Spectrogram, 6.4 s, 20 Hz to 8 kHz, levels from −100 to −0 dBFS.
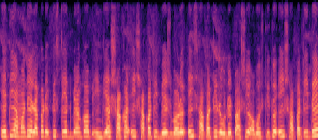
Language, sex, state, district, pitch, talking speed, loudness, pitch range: Bengali, female, West Bengal, Dakshin Dinajpur, 260 Hz, 195 wpm, -16 LUFS, 245-280 Hz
